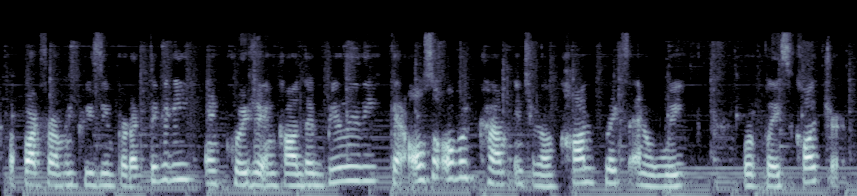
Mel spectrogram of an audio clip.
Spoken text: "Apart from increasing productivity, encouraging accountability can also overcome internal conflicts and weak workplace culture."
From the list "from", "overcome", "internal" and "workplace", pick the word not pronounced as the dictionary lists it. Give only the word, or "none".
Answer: workplace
